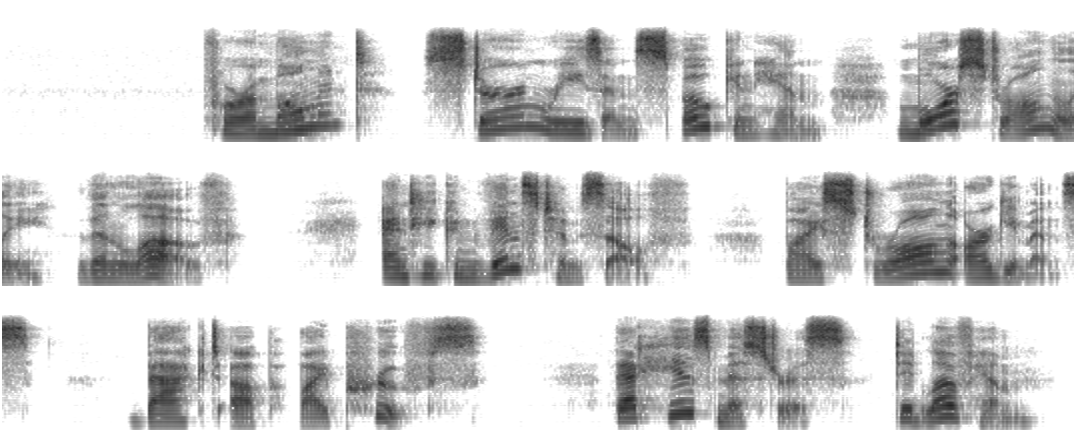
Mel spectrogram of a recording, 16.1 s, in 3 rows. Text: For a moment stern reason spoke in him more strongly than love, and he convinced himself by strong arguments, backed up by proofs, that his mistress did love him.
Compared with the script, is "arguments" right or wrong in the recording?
right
